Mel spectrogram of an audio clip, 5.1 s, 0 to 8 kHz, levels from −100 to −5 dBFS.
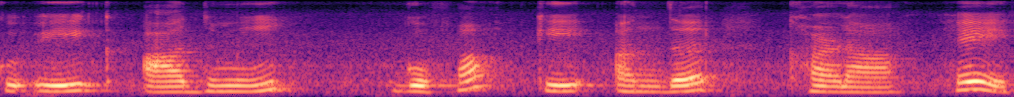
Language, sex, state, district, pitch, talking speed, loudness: Hindi, female, Madhya Pradesh, Dhar, 180 Hz, 95 wpm, -18 LUFS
